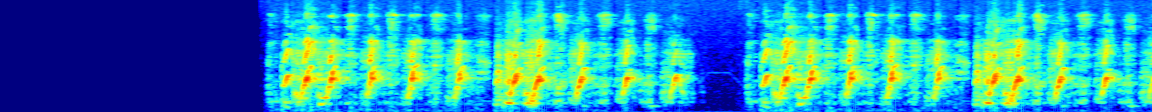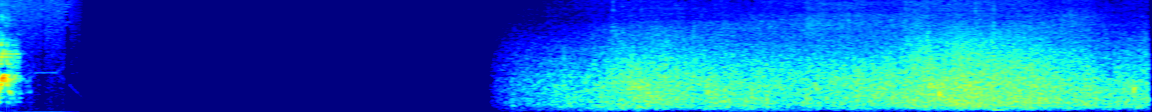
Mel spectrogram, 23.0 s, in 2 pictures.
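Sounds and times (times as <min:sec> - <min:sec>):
zebra barking yelps: 0:02.7 - 0:11.8.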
